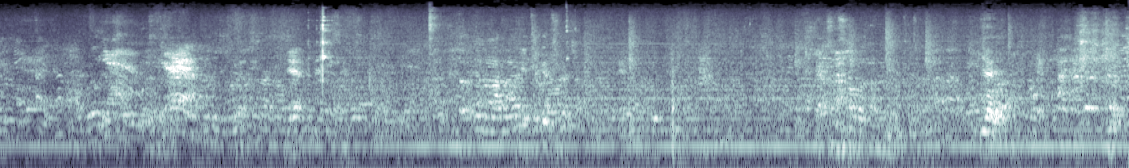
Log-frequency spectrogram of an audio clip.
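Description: A live band plays loudly in a small room.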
